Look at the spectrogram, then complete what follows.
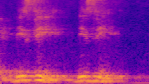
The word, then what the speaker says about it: busy: එක දිගටම කියන්න අන්ට z s එක z වගේ තමයි ප්‍රොනවුන්ස් කරන්නේ busy නෙමෙයි busy හරි.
